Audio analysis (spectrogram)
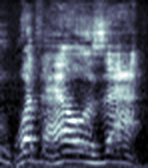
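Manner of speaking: loud, high, startled shout; uncle's angry yell. Retold or imitated. Uncle bursting in over the blaring radio, angry shout. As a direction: bark it like a woken, furious uncle. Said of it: "Uncle Steven comes up and he's like".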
